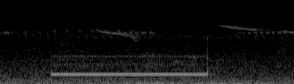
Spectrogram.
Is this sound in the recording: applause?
no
